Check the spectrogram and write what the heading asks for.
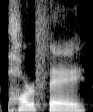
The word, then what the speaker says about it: parfait: Notice that pronunciation, the T is not pronounced. So it ends on a fay, a parfait, parfait.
